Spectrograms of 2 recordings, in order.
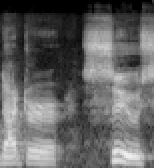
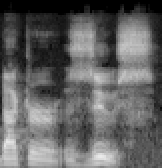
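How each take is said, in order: First: The name begins with an S sound. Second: The name begins with a Z sound. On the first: The speaker calls it wrong. "he's not called Doctor Seuss" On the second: The speaker calls it right. "with a Z"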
